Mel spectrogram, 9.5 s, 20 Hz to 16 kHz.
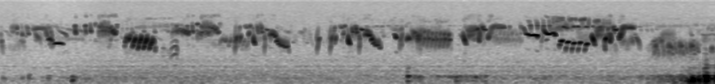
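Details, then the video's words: Calandra lark flight song recorded at the edge of Divnoye village, Manych, northern Stavropol, early morning before 8 am on 21 April 2024 in calm air: a fast, unbroken stream of high, varied twitters, trills and scratchy notes over faint wind rumble. "Стал пытаться записывать голос Джурбая в полете. И вот что из этого вышло."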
